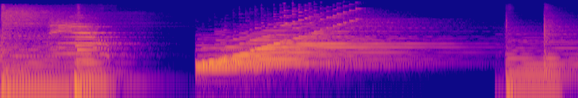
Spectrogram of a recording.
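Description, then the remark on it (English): A cat meows several times, including one long, drawn-out meow that rises in pitch, with brief pauses between calls and no talking. “Cat goes fiddle-i-fee.”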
